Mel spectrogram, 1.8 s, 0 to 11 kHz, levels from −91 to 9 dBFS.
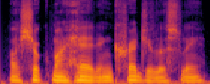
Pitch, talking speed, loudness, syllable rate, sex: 95 Hz, 170 wpm, -18 LUFS, 5.7 syllables/s, male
